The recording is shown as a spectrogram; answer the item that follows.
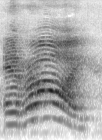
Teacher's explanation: o O, ele é mais forte e ainda é acentuado, ó. E o I, ele já é mais brando, é como se a palavra fosse baixando no seu final. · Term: Decrescente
